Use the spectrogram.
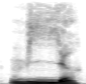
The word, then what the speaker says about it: viens: Remember this I, viens, viens, and then this nasal, final S not pronounced.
